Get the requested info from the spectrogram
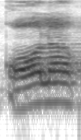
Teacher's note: قوف کو پر پڑھیں گے، قوف حروف مستعلیہ میں سے ہے اور یہ الف مدہ ہے تو ایک الف کے برابر کھینچ کر پڑھیں گے۔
